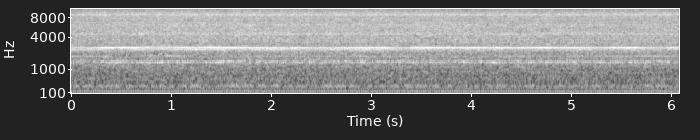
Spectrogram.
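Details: BMW E36 idling after its first start since frame-rail repair, before the cooling and AC work. Smooth, even idle with a steady hum and a light high whine from the belts, no misses or knocks. Engine sounds healthy.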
